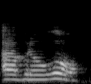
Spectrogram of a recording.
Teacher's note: La B es una oclusiva. La R es una vibrante, oclusiva, vibrante, y luego una oclusiva.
